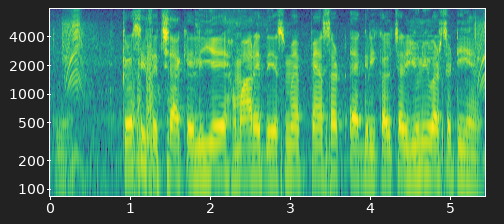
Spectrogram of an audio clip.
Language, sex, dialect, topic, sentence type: Hindi, male, Kanauji Braj Bhasha, agriculture, statement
